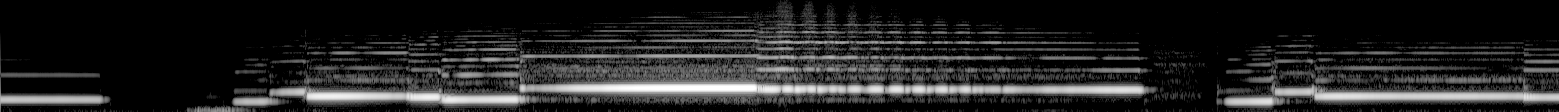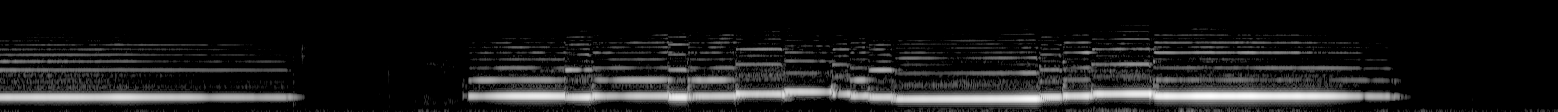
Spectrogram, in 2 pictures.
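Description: Tenor recorder playing slow, sustained phrases, one note at a time, with short pauses between them. A crescendo builds to a loud, high held note about six seconds in, which then steps slightly down and fades, followed by two more phrases of long held notes.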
